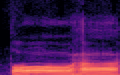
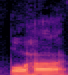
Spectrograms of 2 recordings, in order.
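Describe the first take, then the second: First: Both vowels are held long. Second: Both vowels are cut short. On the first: The speaker calls it right. "To baca dengan baris atas dua harakat, ha baca dengan baris atas dua harakat" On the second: The speaker calls it wrong. "barisnya betul, harakatnya tak cukup"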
